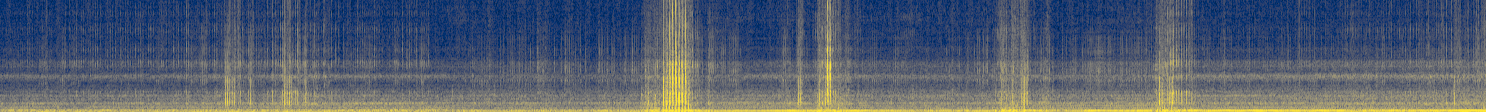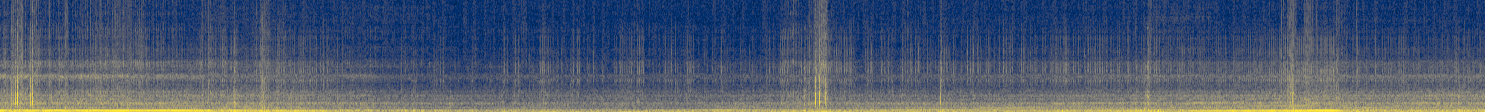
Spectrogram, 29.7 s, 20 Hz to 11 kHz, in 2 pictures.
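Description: Lada 2109 race car's four-cylinder engine heard from inside the cabin under load. The note climbs and holds, eases off about two-thirds of the way through, then climbs again and drops suddenly near the end. Two loud sharp knocks a second and a half apart come about a quarter of the way in, with lighter clunks scattered around them.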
